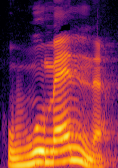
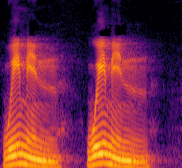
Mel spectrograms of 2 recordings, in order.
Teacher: Le O est bien différent du E et ça se prononce les deux comme un I court.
